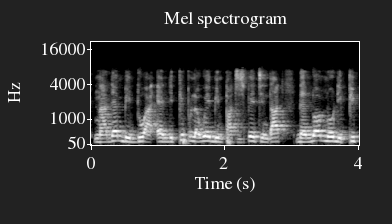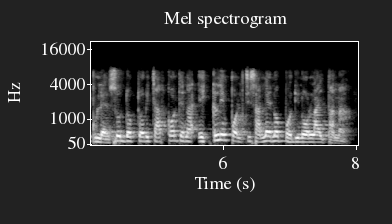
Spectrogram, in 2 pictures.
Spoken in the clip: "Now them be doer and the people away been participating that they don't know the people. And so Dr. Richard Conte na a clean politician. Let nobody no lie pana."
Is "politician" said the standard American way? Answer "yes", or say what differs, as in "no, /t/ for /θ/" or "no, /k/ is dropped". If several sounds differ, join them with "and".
no, /s/ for /ʃ/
